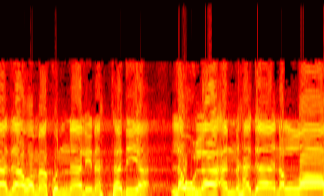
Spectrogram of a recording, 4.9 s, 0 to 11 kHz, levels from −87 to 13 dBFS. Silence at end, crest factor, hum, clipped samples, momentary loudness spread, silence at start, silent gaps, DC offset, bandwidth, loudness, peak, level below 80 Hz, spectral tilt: 0 s; 8 dB; none; 0.2%; 5 LU; 0 s; none; under 0.1%; 8 kHz; -8 LUFS; 0 dBFS; -46 dBFS; -3.5 dB/octave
